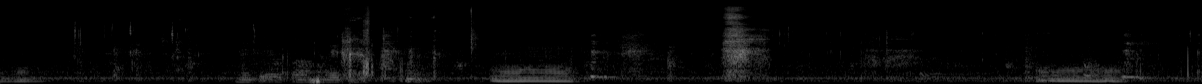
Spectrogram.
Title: Snoring Dog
